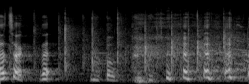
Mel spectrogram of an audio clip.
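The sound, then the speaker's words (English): An audience breaks into applause, with a steady patter of claps mixed with laughter and scattered voices, fairly loud and lasting a couple of seconds. “They're applauding sin, just to clarify.”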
